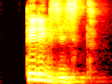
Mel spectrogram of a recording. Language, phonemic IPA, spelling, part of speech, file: French, /te.lɛk.sist/, télexiste, noun, LL-Q150 (fra)-télexiste.wav
- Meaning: telex operator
